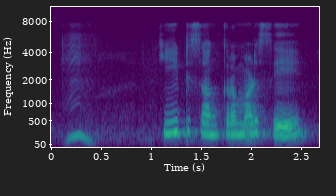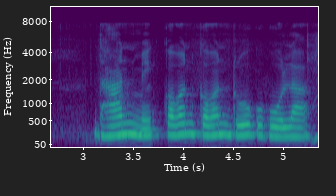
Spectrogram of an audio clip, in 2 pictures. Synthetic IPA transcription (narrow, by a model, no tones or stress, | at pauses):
kiːʈsə̃ŋkɾəməɽ̃se | d̪ʱjaːnmẽkəʋənkəʋənɾoːɡɦoːlaː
